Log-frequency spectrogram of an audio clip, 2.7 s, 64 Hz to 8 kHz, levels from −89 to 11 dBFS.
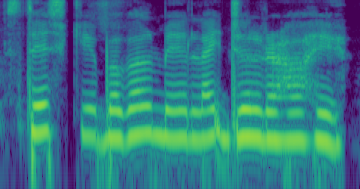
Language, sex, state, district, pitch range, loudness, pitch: Hindi, female, Arunachal Pradesh, Papum Pare, 230-255 Hz, -13 LUFS, 240 Hz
